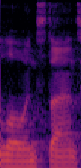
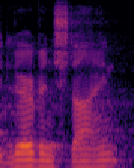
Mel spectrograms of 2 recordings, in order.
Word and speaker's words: Löwenstein: That's what the Lowensteins had. They bought letters of transit in the name of Lowenstein. I'll pronounce it properly. Löwenstein, had the umlaut over it.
